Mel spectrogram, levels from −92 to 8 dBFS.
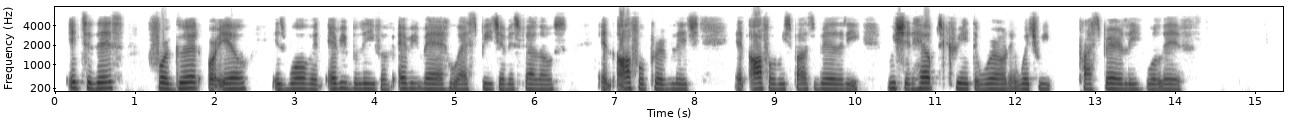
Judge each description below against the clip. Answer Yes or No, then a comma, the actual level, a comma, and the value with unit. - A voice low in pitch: No, medium, 175 Hz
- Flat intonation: Yes, narrow, 1.3 semitones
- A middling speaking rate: Yes, average, 150 wpm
